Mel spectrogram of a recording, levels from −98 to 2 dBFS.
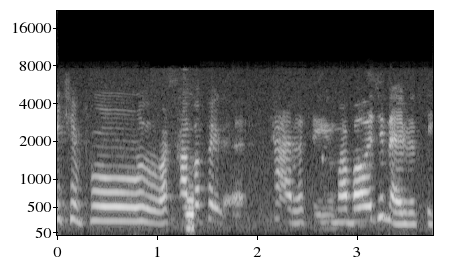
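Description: A speech recording with no technical faults to report. The audio stops at about 8 kHz, as expected from a call microphone and an Opus call path limited to that band.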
